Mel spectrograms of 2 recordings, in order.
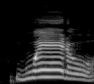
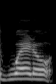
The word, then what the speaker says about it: güero: Sometimes, and it's just in many, like, few words, sometimes the U is pronounced. So for example, güero, no? Like blonde, the way we say güero in Mexico, güero.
